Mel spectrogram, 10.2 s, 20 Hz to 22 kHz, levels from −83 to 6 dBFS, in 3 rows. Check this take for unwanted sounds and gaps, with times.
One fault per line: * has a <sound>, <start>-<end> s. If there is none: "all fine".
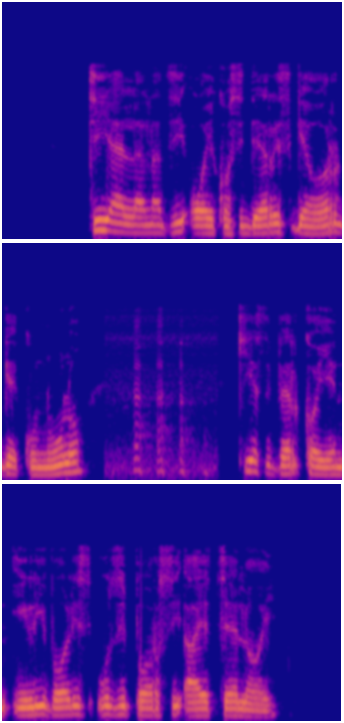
* has a laugh, 4.6-5.5 s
